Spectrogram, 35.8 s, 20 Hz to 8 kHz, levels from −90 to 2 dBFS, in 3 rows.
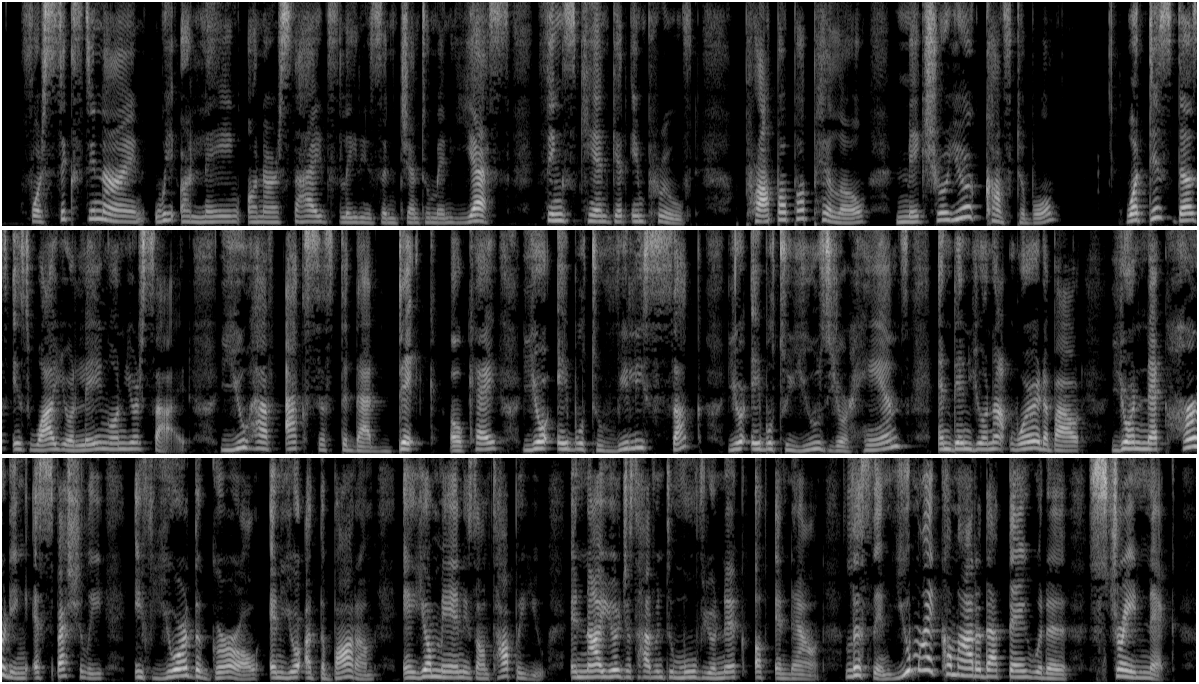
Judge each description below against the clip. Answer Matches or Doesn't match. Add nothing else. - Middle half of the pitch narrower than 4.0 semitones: Doesn't match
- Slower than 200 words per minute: Matches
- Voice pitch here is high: Matches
